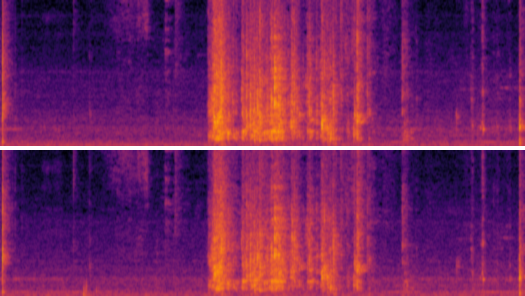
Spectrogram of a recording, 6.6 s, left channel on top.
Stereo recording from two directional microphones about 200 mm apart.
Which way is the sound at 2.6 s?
30° left (ahead or behind).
